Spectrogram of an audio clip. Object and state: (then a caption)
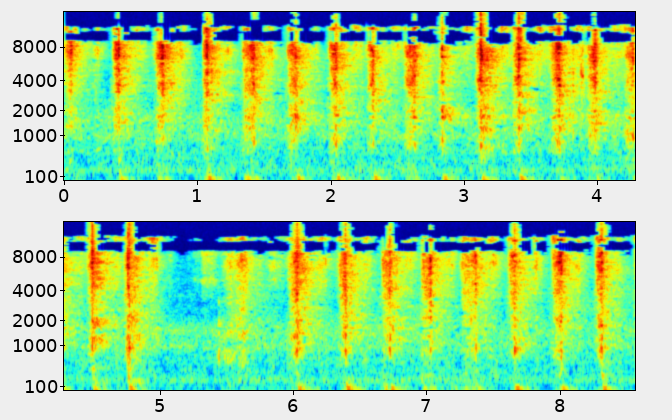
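Kinetic sand cut in a plastic tray. A red plastic tool held by hand slices and scrapes in cutting strokes through a packed, pattern-stamped slab of kinetic sand in a teal plastic tray. About eighteen soft, gritty crunches come in a steady rhythm, each with a dull low thump and a bright sandy hiss, with a brief lull midway.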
